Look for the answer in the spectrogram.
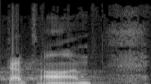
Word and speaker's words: chathan: The word bridegroom there is actually a word, it's hatan, or C-H-A-T-H-A-N, but it's pronounced hatan or katan.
